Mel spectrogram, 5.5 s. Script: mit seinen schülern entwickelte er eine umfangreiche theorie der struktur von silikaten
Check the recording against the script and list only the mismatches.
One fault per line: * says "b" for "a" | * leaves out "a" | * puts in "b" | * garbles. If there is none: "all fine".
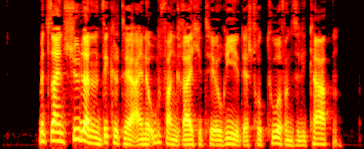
all fine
